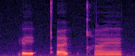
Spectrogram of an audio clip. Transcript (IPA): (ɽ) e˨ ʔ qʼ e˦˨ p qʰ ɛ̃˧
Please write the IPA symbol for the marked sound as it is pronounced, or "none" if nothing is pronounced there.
ɽ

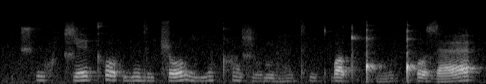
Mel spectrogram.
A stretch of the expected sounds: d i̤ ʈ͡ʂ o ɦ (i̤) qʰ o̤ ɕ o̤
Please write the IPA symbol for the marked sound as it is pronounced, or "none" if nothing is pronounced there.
i̤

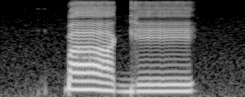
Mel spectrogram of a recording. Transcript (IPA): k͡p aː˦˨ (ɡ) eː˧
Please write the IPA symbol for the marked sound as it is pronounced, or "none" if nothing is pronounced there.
ɡ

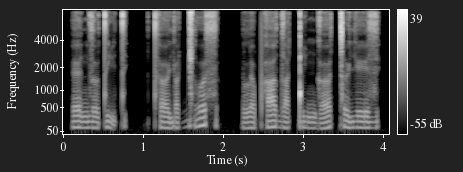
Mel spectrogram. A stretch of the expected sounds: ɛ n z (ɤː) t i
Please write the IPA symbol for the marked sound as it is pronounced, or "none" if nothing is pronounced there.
ɤ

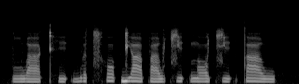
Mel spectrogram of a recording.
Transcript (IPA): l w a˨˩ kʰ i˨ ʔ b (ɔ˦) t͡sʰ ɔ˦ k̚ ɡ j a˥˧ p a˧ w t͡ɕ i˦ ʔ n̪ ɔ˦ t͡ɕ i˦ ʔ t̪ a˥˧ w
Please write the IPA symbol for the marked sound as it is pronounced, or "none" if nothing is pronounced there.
ə˦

